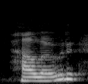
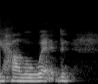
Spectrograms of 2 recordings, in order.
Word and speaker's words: hallowed: be thy name note hallowed is pronounced hallowed when not said in the lord's prayer otherwise it would be hallowed i bring this tip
